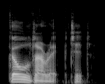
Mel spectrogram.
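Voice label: "goal-directed", British English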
